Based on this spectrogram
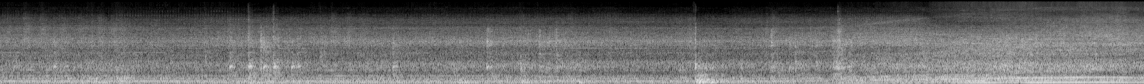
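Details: Euro6 diesel garbage truck at idle: a sharp, fast puffing tick about four a second over the engine rumble; an exhaust leak.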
